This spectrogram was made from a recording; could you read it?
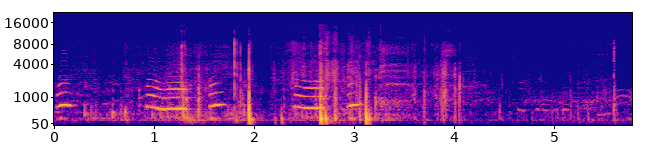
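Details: Clutch pedal after installing a Rage Tek pivot arm: squeaks and creaks rising and falling in pitch, with sharp clicks, as the pedal moves. Owner wonders whether the master cylinder needs replacing.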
